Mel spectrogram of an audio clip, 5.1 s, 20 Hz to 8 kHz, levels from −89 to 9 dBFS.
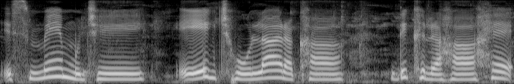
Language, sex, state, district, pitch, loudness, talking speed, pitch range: Hindi, female, Madhya Pradesh, Katni, 205 Hz, -14 LUFS, 95 wpm, 195-250 Hz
